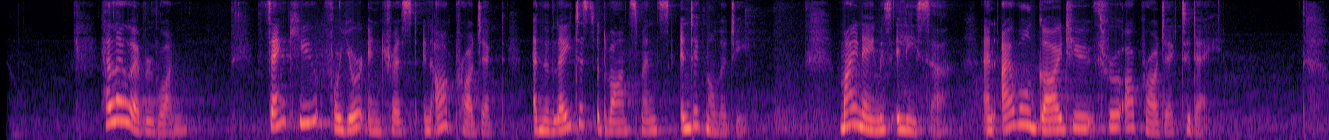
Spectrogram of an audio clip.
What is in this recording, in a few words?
Narration; Turbine; SharedSpatialAnchors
